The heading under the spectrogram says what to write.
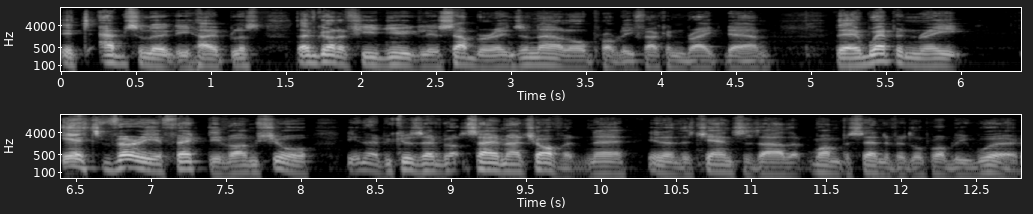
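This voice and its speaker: Using lively intonation, a man with a dark, mellow tone and a fairly low pitch speaks at a fairly quick pace. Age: 80s+. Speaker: political commentator. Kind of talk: news commentary monologue. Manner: animated.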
